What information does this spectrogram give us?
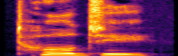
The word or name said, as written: tulgey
